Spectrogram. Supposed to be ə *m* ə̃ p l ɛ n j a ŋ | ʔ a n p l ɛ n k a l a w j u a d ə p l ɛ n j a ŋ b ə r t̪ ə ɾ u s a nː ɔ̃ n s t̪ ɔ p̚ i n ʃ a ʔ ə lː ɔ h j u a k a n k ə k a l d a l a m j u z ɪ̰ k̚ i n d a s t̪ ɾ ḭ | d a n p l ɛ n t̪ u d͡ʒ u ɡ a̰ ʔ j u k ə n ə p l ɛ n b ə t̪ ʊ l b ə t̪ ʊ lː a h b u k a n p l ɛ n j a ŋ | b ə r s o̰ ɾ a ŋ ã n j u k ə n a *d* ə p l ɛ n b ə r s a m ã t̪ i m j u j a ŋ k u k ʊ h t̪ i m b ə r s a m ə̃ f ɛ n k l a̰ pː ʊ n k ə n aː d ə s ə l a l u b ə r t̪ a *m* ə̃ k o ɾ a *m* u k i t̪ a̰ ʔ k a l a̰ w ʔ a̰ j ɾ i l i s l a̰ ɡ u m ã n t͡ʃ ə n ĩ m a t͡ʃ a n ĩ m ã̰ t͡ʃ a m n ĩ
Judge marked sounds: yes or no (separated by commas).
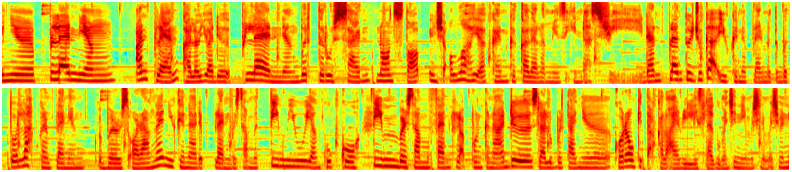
no, yes, no, no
